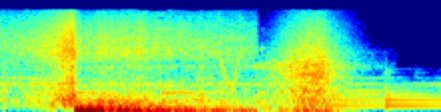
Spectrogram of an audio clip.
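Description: Logo-transition sound effect over soft background music with sustained notes: a deep boom about a third of a second in, then a whoosh that swells and dies away near the end.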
